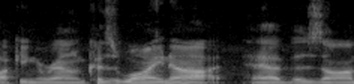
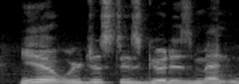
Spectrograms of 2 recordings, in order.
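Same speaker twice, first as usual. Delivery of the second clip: higher sing-song mock boast; mocking parody; 9 semitones higher, 3 dB louder than usual. Mocking how games make women boast, sarcastic parody. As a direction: parody it with an eye-roll in the voice. Mocking female game characters.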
